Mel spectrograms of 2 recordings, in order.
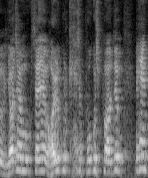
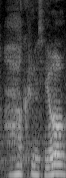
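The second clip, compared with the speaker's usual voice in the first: much softer and slow; soft slow reply; 7 semitones lower, 11 dB quieter, much slower than usual. Retold or imitated. The pastor answering him with gentle surprise, soft and slow.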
